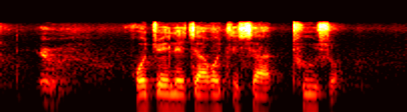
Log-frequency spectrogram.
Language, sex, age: Northern Sotho, male, 26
